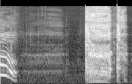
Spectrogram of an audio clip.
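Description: A single harsh cough, about half a second long, from someone who has had a cold for nearly three weeks.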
